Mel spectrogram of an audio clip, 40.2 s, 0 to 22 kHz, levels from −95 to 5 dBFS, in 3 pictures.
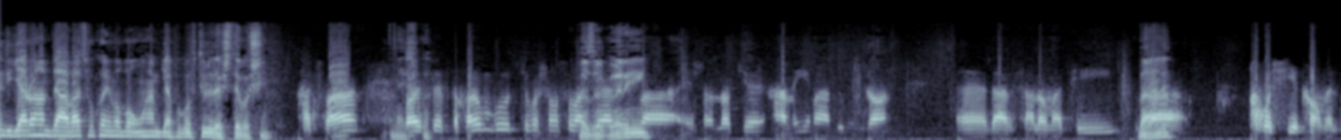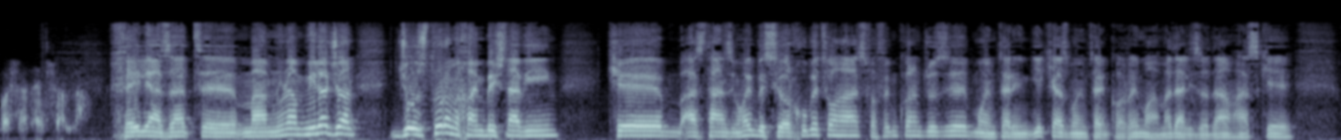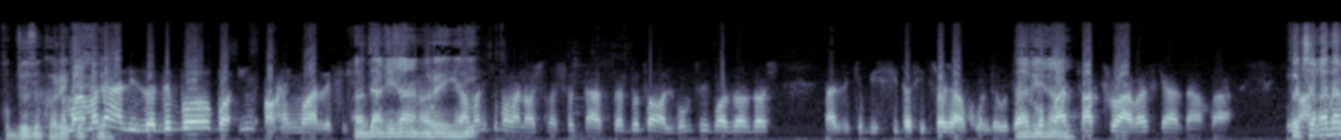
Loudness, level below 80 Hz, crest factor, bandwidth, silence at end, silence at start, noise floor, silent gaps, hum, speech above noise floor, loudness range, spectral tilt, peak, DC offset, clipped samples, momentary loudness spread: -22 LUFS; -48 dBFS; 14 dB; 11.5 kHz; 0 s; 0 s; -55 dBFS; none; none; 33 dB; 6 LU; -5 dB/octave; -8 dBFS; under 0.1%; under 0.1%; 13 LU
